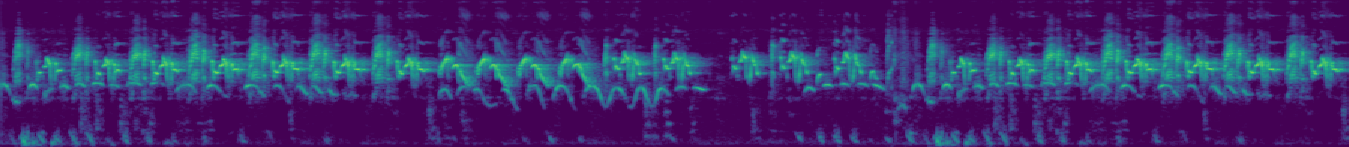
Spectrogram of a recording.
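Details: Sooty-headed bulbul from Tulungagung, East Java, singing persistently in the loud 'Nggaruda' style: rapid, busy runs of bright whistled and warbled notes, about two per second, with a short pause near six seconds and faint low knocks beneath.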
